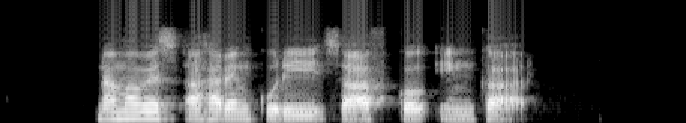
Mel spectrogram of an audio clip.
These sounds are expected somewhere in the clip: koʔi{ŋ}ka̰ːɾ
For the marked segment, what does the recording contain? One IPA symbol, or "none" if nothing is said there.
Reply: ŋ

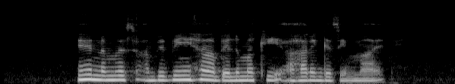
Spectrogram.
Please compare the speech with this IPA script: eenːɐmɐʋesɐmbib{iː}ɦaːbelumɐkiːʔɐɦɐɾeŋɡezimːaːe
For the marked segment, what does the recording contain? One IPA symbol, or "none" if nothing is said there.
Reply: iː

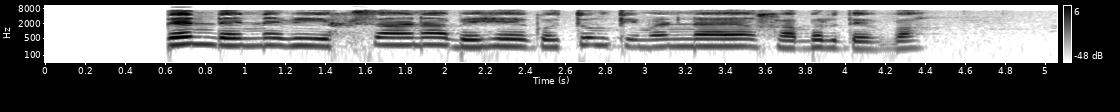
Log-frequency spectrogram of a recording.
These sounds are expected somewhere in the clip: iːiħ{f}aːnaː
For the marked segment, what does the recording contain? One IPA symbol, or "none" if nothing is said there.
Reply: s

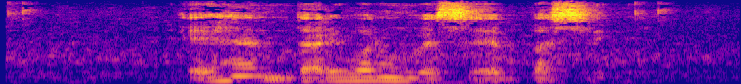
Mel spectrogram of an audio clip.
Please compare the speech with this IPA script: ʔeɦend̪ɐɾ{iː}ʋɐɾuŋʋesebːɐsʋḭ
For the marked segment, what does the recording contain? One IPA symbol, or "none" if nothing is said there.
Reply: i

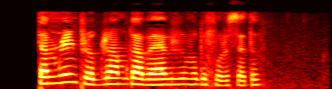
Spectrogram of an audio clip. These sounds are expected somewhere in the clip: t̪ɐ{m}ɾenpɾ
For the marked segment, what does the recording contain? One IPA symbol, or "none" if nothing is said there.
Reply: m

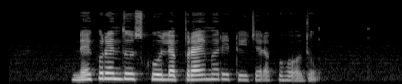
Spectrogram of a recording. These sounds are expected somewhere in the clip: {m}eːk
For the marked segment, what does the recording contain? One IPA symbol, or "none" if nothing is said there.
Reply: n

